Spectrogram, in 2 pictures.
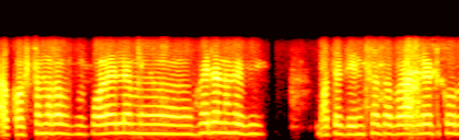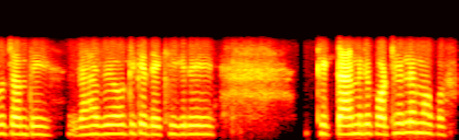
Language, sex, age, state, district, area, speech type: Odia, female, 60+, Odisha, Gajapati, rural, conversation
